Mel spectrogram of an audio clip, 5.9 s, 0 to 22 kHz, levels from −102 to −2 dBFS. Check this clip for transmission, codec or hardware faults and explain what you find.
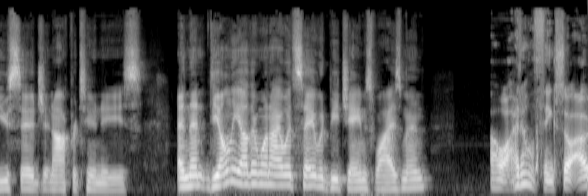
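No transmission or hardware faults.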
